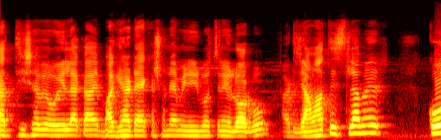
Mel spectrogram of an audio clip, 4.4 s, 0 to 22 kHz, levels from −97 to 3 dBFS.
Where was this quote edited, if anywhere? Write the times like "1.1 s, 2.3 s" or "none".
2.9 s

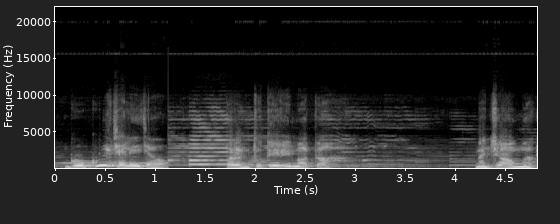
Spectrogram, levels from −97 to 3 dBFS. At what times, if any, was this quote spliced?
1.2 s

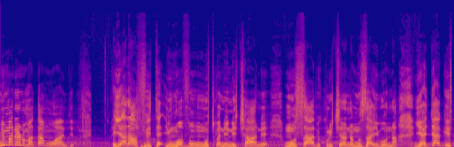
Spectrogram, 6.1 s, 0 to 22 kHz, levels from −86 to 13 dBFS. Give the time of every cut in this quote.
1.0 s

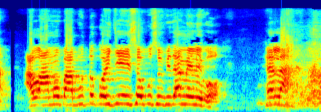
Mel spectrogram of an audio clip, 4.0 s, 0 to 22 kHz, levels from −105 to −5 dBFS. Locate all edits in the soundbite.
none

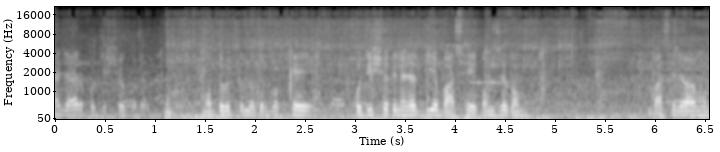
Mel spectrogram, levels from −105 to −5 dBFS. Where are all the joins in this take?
1.1 s

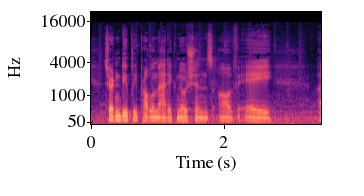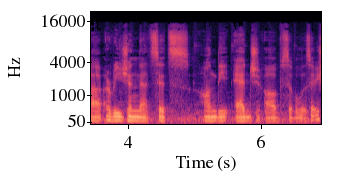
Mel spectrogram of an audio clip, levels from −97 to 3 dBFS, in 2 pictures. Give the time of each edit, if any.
none

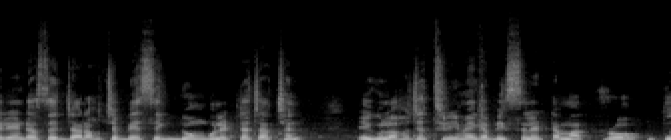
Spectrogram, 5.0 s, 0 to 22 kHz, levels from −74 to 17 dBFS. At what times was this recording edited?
none

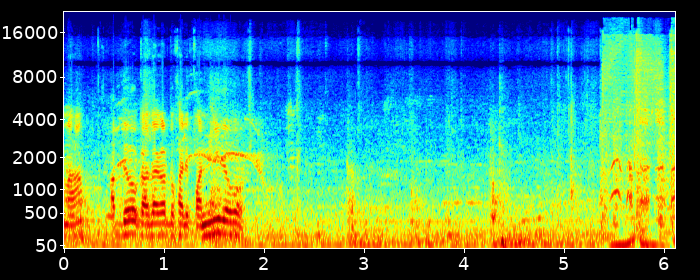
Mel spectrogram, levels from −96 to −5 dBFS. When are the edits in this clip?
none

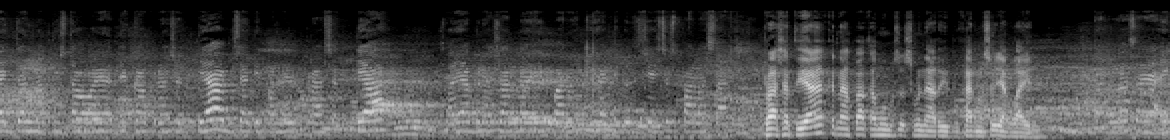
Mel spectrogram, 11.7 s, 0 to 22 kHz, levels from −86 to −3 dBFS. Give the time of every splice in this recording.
none

